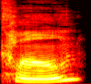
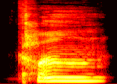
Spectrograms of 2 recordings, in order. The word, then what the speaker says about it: clone: Until the 20th century, the word was spelled C-L-O-N, and then, in the 20th century, added an E to the end of the word to indicate the O was a long O and pronounced clone and not clon.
